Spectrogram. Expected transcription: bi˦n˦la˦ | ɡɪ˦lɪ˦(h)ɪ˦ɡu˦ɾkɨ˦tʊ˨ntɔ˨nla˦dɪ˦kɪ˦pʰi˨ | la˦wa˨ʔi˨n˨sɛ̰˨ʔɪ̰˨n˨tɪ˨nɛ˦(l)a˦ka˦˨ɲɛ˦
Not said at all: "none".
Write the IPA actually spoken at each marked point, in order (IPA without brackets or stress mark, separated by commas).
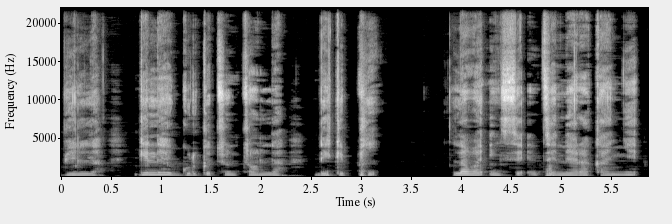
h, ɾ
